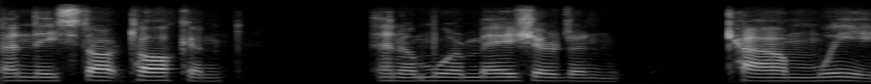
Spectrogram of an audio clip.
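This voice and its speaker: The speaker has a Scottish accent. The delivery is at a fairly slow pace. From Scotland. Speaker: podcast host. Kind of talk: casual chat. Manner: animated.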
